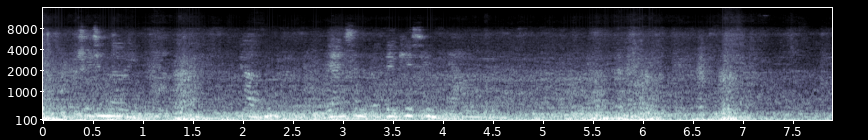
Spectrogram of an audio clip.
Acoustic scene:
bus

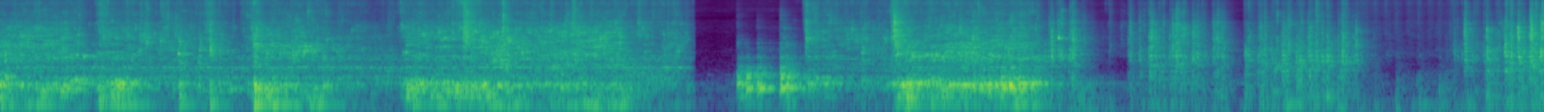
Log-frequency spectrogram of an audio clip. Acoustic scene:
restroom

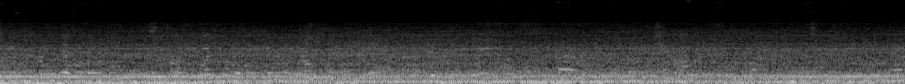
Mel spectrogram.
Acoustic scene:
subway train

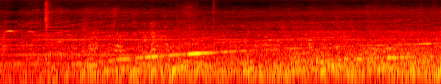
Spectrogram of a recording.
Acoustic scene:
subway train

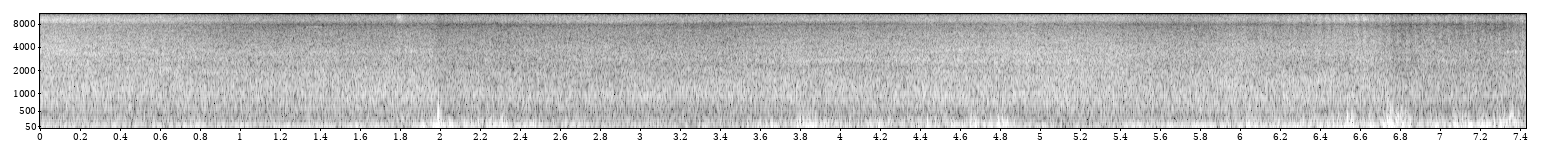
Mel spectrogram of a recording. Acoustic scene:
street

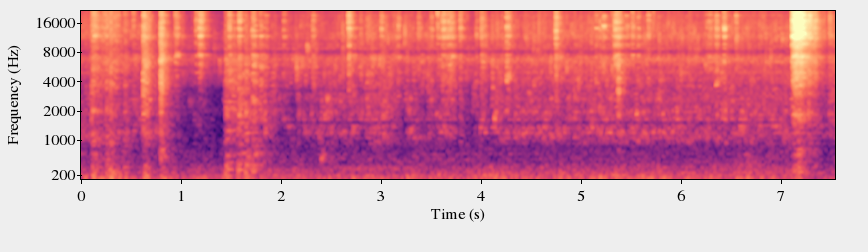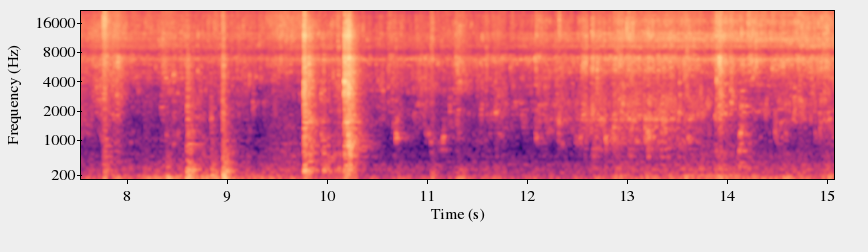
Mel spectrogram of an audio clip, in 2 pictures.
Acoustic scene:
kitchen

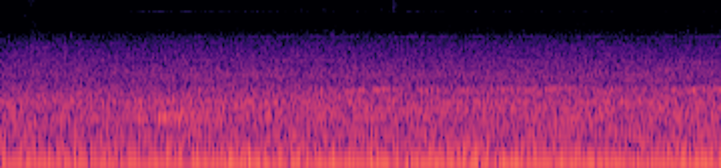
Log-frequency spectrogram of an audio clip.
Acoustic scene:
elevator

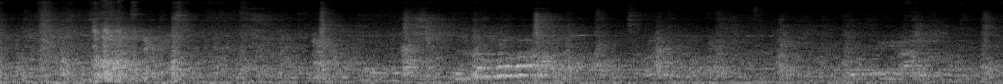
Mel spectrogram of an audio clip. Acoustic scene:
subway station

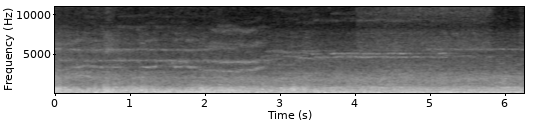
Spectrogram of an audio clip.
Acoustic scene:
subway station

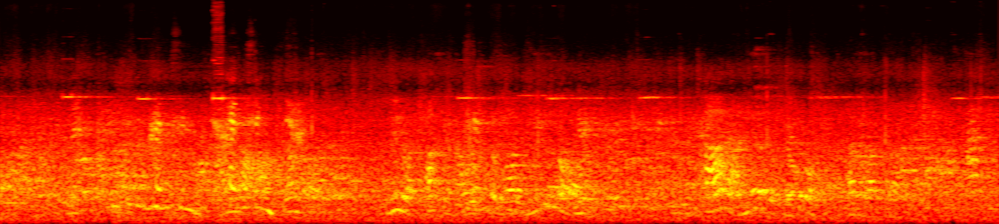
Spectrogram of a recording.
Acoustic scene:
subway station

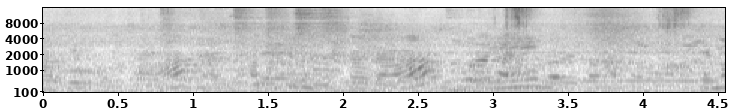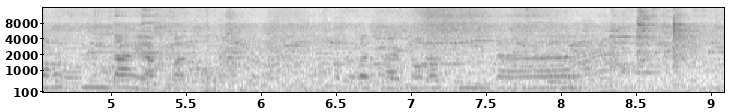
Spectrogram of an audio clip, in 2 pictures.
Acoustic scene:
restaurant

